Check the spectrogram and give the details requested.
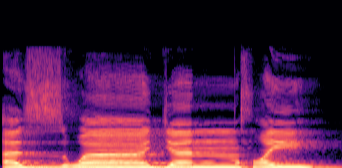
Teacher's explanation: Sebab ada tanwin fathah menghadapi huruf halqi atau huruf tenggorokan yaitu kha. Cara bacanya tanwin dibaca n, jelas. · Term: idhar halqi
